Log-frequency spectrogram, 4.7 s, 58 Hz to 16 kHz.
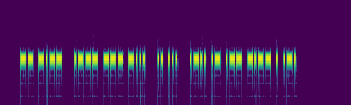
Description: Morse code, heard as a keyed tone, about 64 wpm, 700 Hz. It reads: MY JOB IS LAWYER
